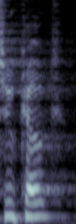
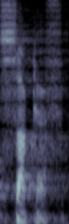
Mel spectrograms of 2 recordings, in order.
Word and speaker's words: Sukkot: So he said to the men of Sukkot." Did you know that's pronounced Sukkot? Because nobody wants to be from a town called Succoth, okay? You know what I'm saying? Because that would just Succoth.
